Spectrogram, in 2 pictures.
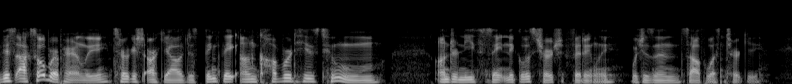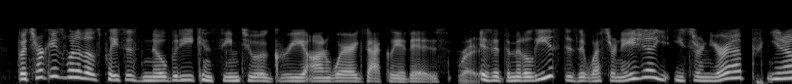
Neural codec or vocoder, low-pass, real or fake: none; 5.4 kHz; real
